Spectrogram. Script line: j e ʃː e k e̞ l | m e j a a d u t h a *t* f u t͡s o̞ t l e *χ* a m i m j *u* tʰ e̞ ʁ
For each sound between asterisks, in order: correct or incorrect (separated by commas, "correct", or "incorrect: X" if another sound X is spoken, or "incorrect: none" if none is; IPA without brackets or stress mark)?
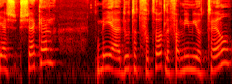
correct, incorrect: f, incorrect: o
